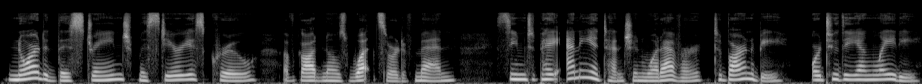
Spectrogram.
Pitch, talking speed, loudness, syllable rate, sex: 195 Hz, 170 wpm, -19 LUFS, 4.5 syllables/s, female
